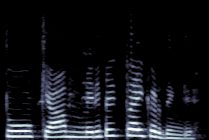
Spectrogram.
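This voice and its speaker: Woman playing young bahu scolding and teasing on a funny phone call skit, high voice, dull lofi audio. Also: lively intonation, moderate pace, a little mellow. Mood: reproachful, teasing. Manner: mock-reproachful, teasing. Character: scolding yet teasing married young daughter-in-law.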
